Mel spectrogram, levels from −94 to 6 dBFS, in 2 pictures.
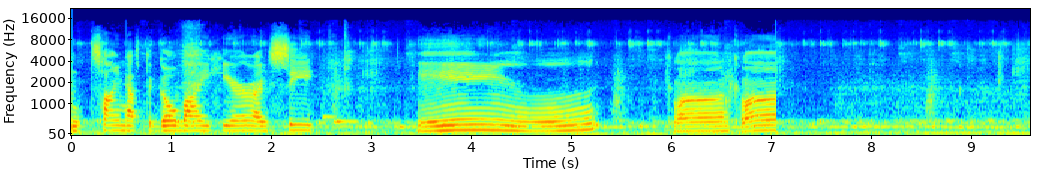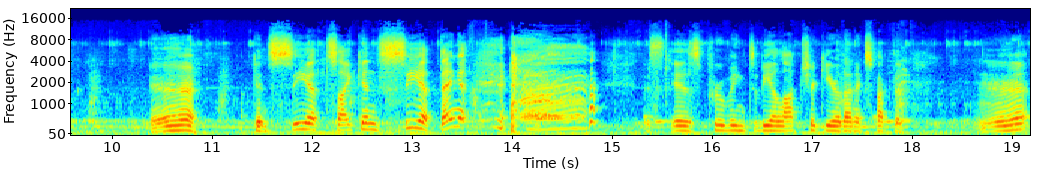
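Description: At 0.54 s and again at 7.04 s, the compressed stream carries damaged data: a stretch of bytes in the file is wrong, so the decoder misreads or discards the frames there, loses sync, and has to hunt for the next valid frame header before it can resume. Each spot is heard as a brief chirp or blip, a short burst of garbled sound that breaks into the audio and then clears as decoding recovers.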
